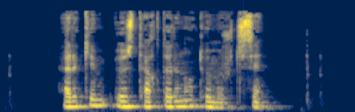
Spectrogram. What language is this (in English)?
Uyghur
